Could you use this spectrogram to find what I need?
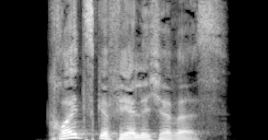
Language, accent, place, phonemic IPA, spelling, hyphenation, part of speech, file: German, Germany, Berlin, /ˈkʁɔɪ̯t͡s̯ɡəˌfɛːɐ̯lɪçəʁəs/, kreuzgefährlicheres, kreuz‧ge‧fähr‧li‧che‧res, adjective, De-kreuzgefährlicheres.ogg
- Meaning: strong/mixed nominative/accusative neuter singular comparative degree of kreuzgefährlich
